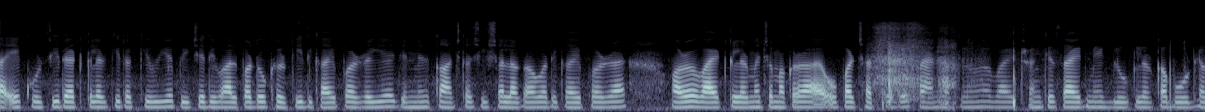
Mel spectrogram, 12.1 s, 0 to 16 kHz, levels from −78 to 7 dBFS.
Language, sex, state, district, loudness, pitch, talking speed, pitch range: Hindi, female, Maharashtra, Aurangabad, -20 LUFS, 170 Hz, 270 wpm, 165-175 Hz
